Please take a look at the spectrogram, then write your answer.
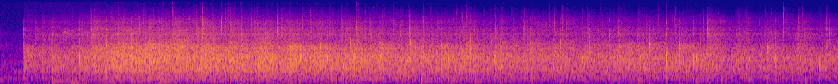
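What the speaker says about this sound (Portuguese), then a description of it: "para eles a nossa gratidão e a nossa salva de palmas" Sustained applause from a large crowd fills a church during Mass, steady and dense after a sudden start, with no talking over it.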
